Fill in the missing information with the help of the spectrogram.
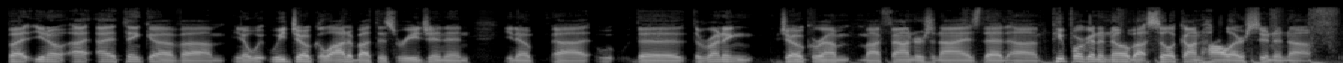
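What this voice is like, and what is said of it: Noticeable regional American accent. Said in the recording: “I told you it comes out. It's after I've been pitching all day... I can clean up my accent to where it's not horribly offensive to you... my dialect changes... my code switching must be wearing off”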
